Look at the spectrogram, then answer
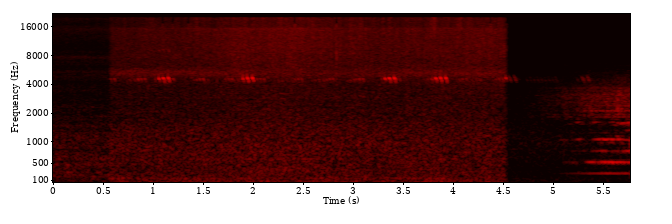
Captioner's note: crickets chirp; leaves rustle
